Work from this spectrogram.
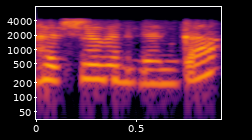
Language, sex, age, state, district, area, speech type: Marathi, female, 18-30, Maharashtra, Ratnagiri, urban, conversation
